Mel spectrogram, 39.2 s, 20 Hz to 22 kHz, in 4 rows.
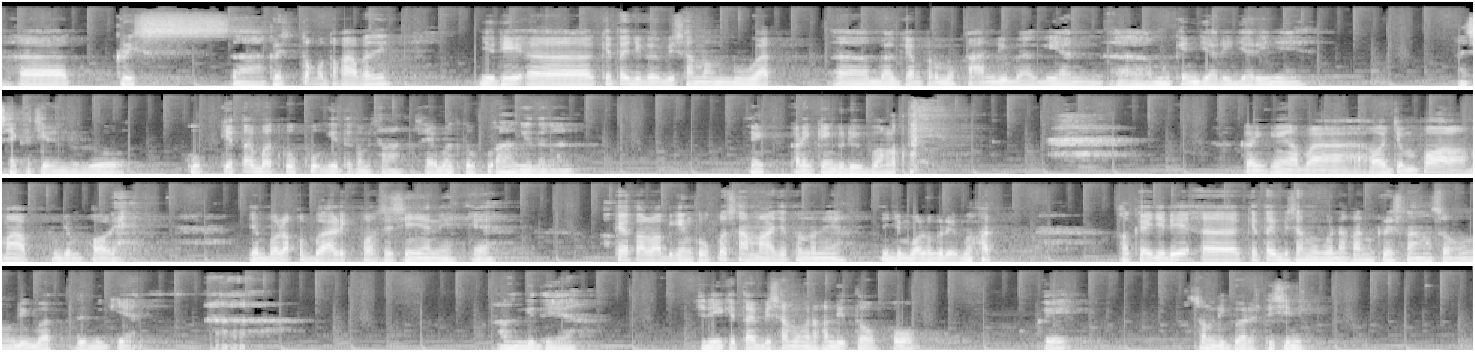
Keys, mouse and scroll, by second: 1.3 click, 3.3 click, 5.0-6.5 drag, 7.2 scroll up 1, 7.8 middle click, 7.8 scroll up 1, 8.5-8.9 scroll down 2, 10.0 f, 12.3-15.7 middle drag, 16.2-16.9 scroll down 2, 16.9-18.1 middle drag, 18.5-20.6 middle drag, 21.1 middle click, 22.5 scroll up 1, 24.1 shift+middle click, 24.1 scroll up 3, 24.9 middle click, 26.3-26.8 scroll up 2, 26.8 middle click, 27.5-27.9 scroll down 2, 30.3 click, 32.2 click, 33.8-34.7 scroll up 1, 34.7-36.3 drag, 37.4-38.9 middle drag.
